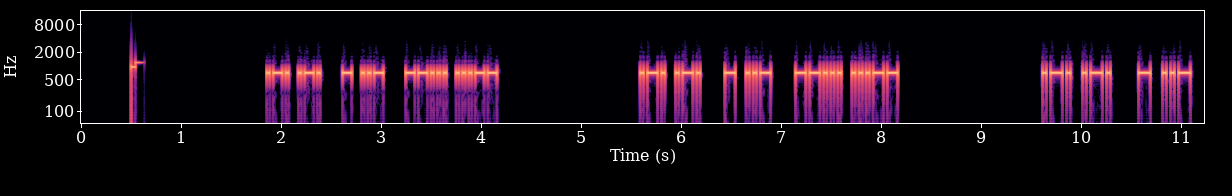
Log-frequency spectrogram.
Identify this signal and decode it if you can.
Morse code, heard as a keyed tone, about 32 wpm, 700 Hz. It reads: RR TU 73 RR TU 73 RR TU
